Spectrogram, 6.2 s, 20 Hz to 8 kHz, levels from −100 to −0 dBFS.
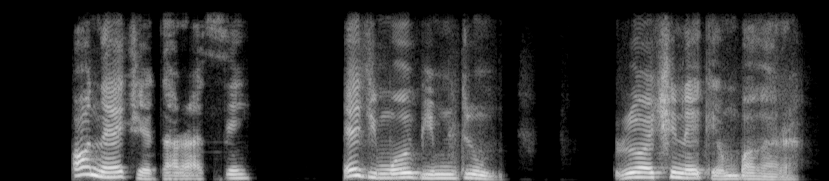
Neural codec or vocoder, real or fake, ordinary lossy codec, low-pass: none; real; none; 7.2 kHz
